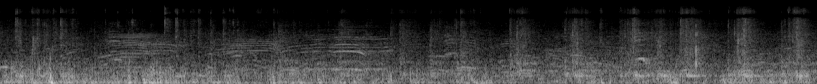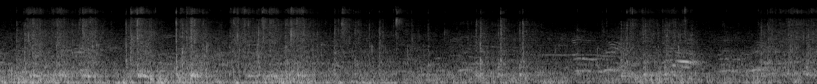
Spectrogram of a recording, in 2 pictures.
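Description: Baseball stadium crowd: many spectators chattering indistinctly in the stands, with scattered sharp knocks and a louder one about half a second in.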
